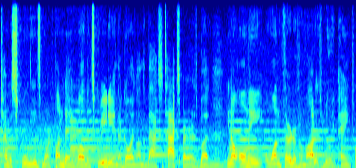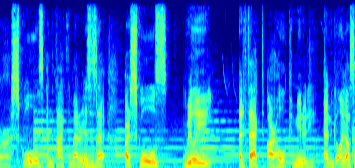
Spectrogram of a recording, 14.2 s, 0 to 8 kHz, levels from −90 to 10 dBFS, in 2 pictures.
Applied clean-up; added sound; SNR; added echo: none; Church bell; 13 dB; none.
